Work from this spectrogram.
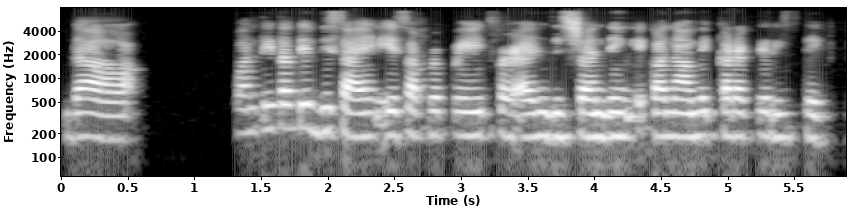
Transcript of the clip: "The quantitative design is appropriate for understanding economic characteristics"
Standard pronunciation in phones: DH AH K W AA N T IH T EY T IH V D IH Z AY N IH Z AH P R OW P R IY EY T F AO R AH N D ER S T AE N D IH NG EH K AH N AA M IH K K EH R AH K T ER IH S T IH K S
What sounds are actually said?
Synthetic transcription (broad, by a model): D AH K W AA N T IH T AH T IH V D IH S AY N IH S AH P R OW P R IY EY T F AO R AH N D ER S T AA N D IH NG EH K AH N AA M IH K K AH R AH K T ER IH S T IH K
